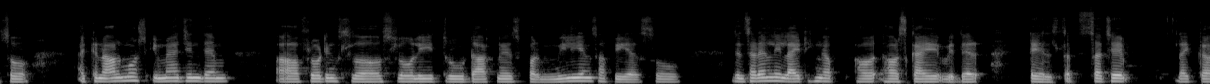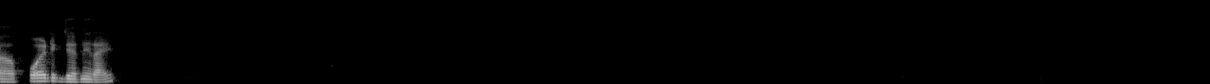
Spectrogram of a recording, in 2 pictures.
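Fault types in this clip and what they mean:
Opus voice compression: The speech sounds hoarse, muffled and faintly robotic throughout. This fits Opus at a low rate, around 16 kbps, coding the lower band with coarse linear prediction and the band above 8 kHz only sketchily.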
